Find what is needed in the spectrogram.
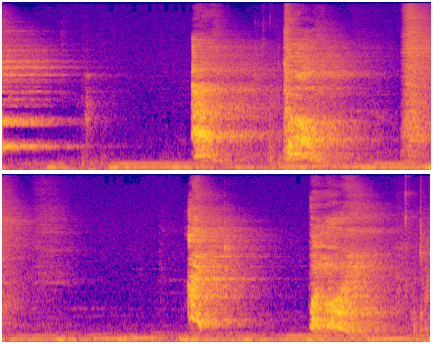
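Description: Loaded barbell with bumper plates clanking once with a ringing metal tone, then a series of short sharp noisy bursts about every second or so through repeated muscle snatch reps, over a low steady hum.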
